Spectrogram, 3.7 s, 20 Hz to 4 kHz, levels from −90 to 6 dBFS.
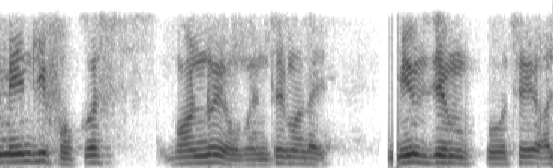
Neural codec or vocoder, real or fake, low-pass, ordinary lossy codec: vocoder, 44.1 kHz, 128 mel bands every 512 samples, BigVGAN v2; fake; 3.6 kHz; none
